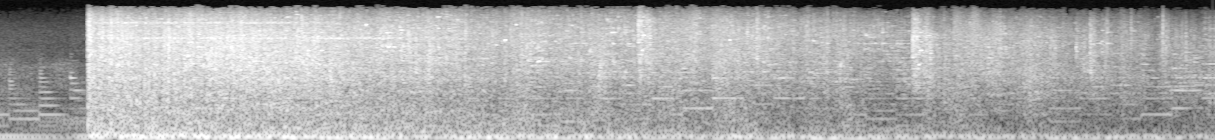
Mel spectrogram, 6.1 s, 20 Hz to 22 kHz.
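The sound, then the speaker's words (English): A massive explosion as the secret base Area 52 self-destructs: a sudden, loud blast erupts after a brief quiet moment, then becomes a dense, roaring rumble that slowly thins out. “Area 52 is self-destructing now.”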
